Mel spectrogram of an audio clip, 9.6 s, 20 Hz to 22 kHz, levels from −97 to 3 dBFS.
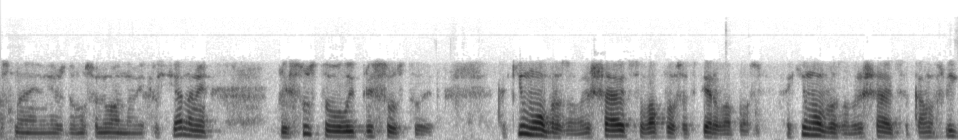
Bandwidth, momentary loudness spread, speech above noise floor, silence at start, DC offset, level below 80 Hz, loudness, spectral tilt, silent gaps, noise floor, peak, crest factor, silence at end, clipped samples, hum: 3.9 kHz; 21 LU; 22 dB; 0 s; under 0.1%; -60 dBFS; -18 LUFS; -9 dB/octave; none; -40 dBFS; 0 dBFS; 18 dB; 0 s; under 0.1%; none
